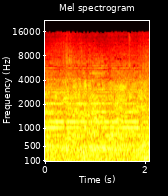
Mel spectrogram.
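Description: Busy city street traffic noise, with a steady pitched tone held for about two seconds that stops just before the end.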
